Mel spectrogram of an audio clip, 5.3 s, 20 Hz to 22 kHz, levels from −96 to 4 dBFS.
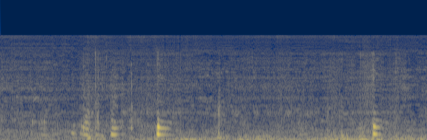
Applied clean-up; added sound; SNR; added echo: neural mask model DeepFilterNet 3.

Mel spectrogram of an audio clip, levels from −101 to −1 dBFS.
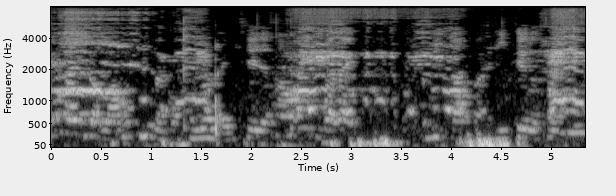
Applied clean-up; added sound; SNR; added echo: classical method Wiener filter.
